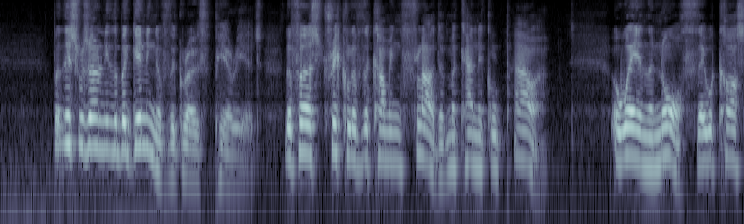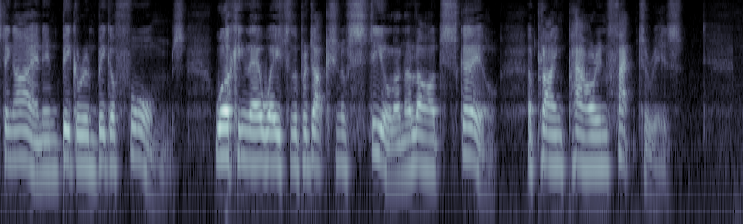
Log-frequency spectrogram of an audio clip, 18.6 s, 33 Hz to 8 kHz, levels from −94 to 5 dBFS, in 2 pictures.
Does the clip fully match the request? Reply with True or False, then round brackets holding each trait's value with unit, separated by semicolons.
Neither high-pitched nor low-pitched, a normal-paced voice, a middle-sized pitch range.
True (155 Hz; 160 wpm; 3.6 semitones)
